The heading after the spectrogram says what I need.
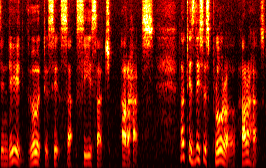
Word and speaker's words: arahat: Sometimes pronounced as arahant, okay?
